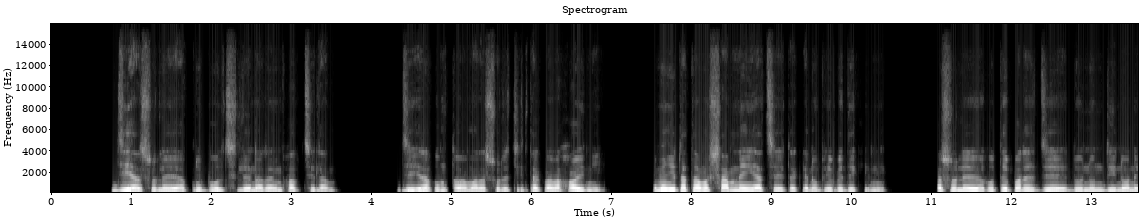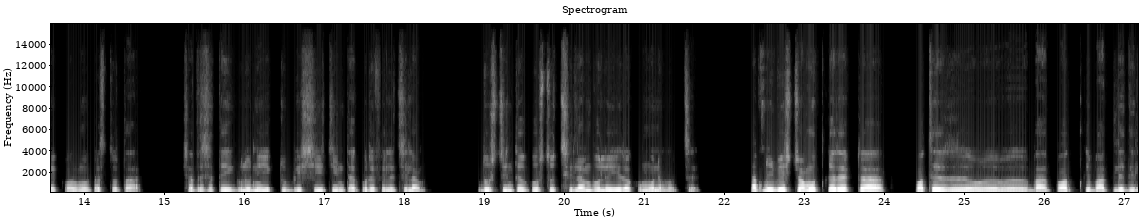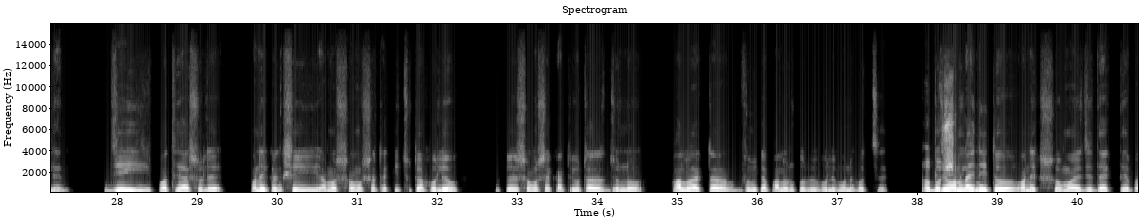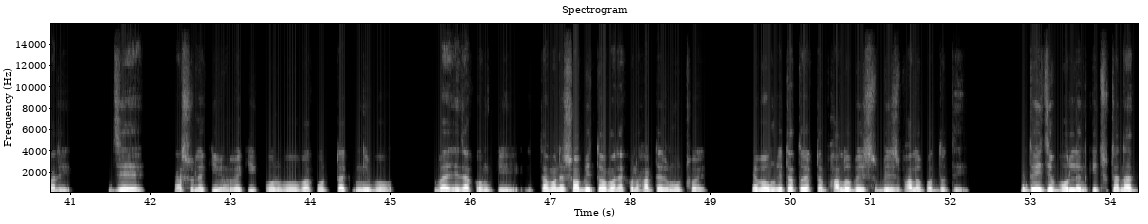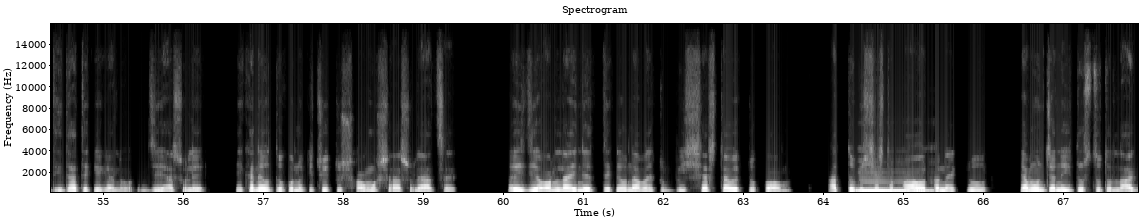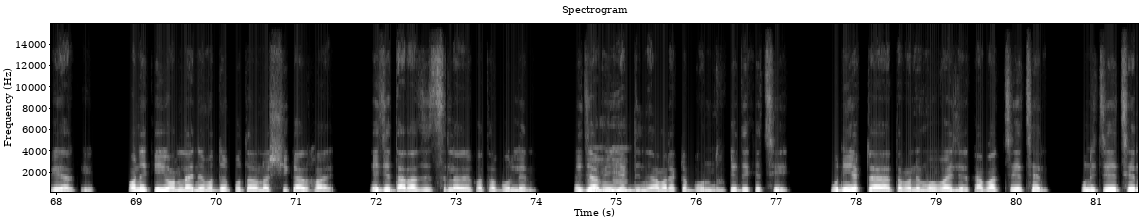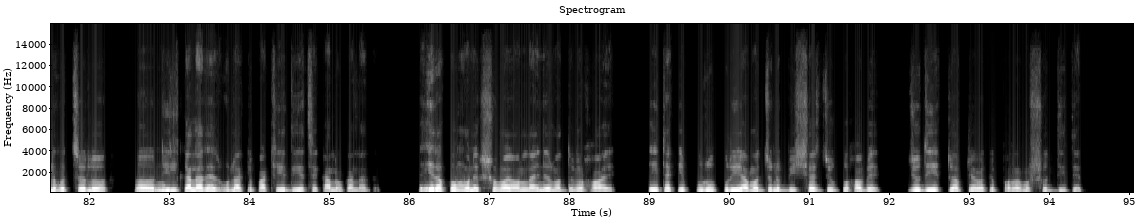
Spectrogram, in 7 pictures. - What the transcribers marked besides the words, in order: other background noise; "দেখতে" said as "দ্যাখতে"; "কোনটা" said as "কোডটাক"; drawn out: "উম"; "তারমানে" said as "তামানে"
- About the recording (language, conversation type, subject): Bengali, advice, শপিং করার সময় আমি কীভাবে সহজে সঠিক পণ্য খুঁজে নিতে পারি?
